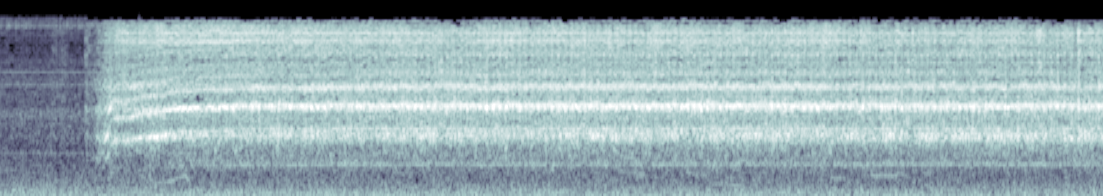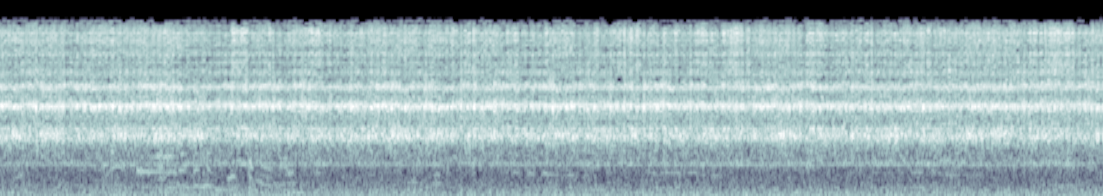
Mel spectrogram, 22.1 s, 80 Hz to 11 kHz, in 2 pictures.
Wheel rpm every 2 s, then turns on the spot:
90, 160, 160, 160, 160, 160, 160, 160, 160, 160, 160.
none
